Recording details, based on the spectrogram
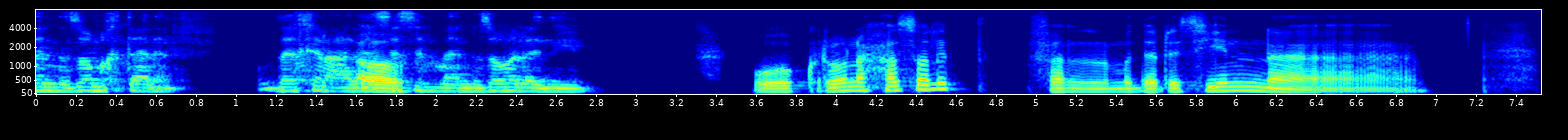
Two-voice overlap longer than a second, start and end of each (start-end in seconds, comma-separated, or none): none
